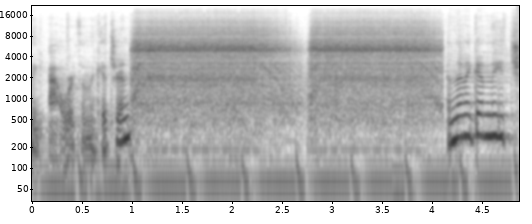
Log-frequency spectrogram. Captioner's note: blender roaring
